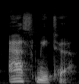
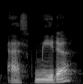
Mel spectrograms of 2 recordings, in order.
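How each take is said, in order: First: The word 'to' begins with a clear T sound. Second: The word 'to' begins with a quick D sound. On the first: "or with a T" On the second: "I can pronounce two as duh with the fast D"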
